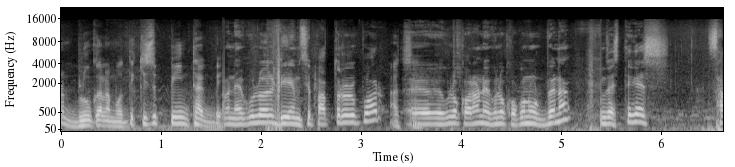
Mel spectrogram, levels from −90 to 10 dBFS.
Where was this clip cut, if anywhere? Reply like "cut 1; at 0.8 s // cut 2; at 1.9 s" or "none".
cut 1; at 1.7 s // cut 2; at 5.4 s

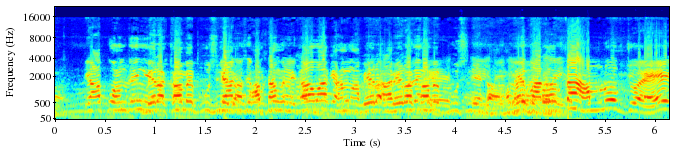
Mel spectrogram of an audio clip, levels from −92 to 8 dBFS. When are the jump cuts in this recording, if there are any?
cut 1; at 5.1 s

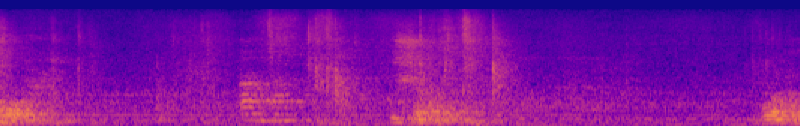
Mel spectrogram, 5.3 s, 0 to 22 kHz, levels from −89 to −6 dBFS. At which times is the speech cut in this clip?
none

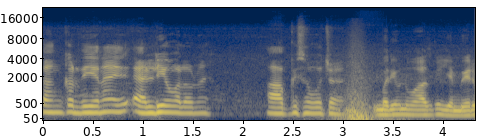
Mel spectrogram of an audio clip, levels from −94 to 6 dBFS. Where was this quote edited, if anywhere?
cut 1; at 3.1 s

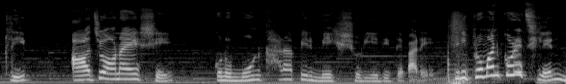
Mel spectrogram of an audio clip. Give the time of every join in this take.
cut 1; at 4.3 s

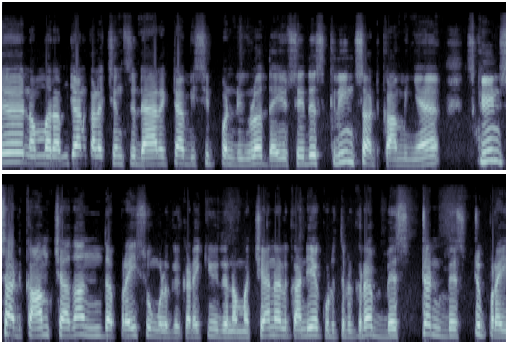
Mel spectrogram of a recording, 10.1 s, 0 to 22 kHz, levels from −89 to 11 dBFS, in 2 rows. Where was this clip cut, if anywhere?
none

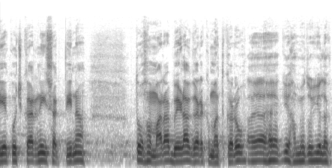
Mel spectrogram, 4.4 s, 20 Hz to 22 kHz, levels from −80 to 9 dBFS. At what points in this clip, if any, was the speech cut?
cut 1; at 3.3 s

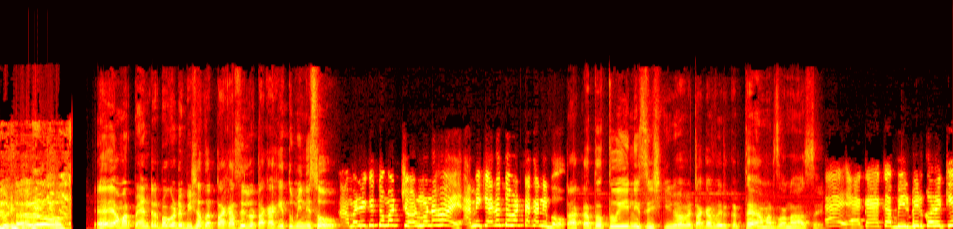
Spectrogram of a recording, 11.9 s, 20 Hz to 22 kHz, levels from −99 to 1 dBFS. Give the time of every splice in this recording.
cut 1; at 1.1 s

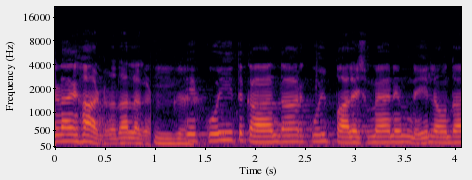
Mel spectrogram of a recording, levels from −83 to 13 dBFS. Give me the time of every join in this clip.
cut 1; at 1.0 s

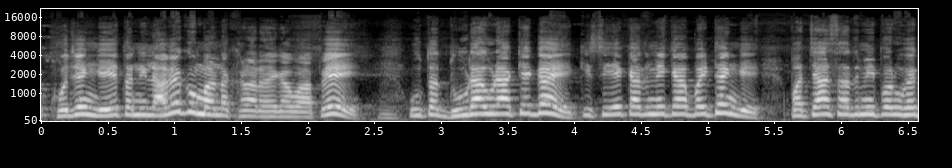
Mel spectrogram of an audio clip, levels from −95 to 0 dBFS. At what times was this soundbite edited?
none

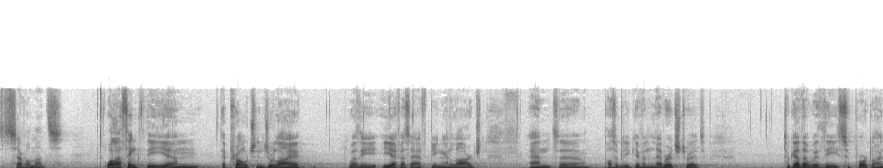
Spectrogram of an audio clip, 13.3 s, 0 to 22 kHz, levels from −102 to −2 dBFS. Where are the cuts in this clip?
cut 1; at 12.2 s

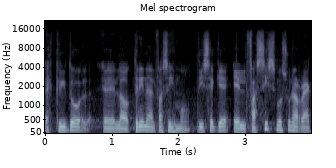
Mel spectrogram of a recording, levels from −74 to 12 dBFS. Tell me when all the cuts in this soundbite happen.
cut 1; at 2.3 s

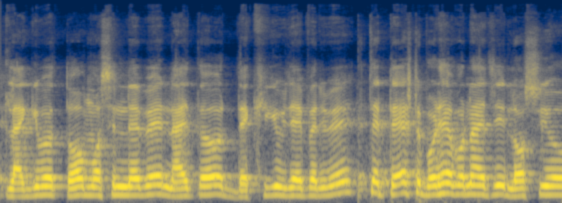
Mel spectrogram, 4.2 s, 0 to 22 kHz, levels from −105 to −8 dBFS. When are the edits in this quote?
cut 1; at 2.7 s

